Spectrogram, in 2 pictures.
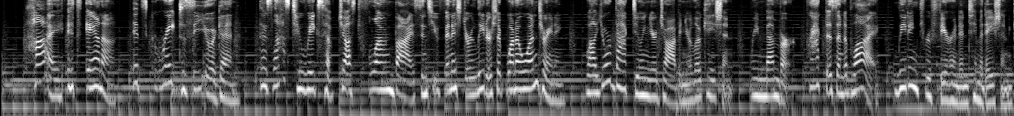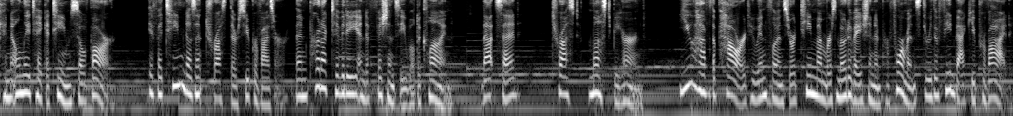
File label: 30s40s Female eLearning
